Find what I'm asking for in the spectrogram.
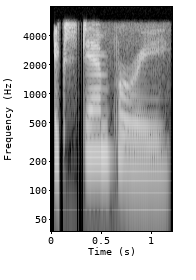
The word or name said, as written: extempore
